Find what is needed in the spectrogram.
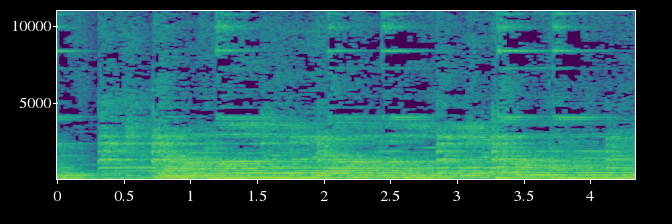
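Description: Devotional bhajan: voices singing to harmonium and tabla accompaniment, with a brief dip in loudness just after the start.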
